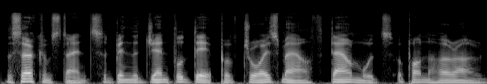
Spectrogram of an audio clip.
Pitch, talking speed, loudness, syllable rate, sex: 95 Hz, 170 wpm, -21 LUFS, 4.3 syllables/s, male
